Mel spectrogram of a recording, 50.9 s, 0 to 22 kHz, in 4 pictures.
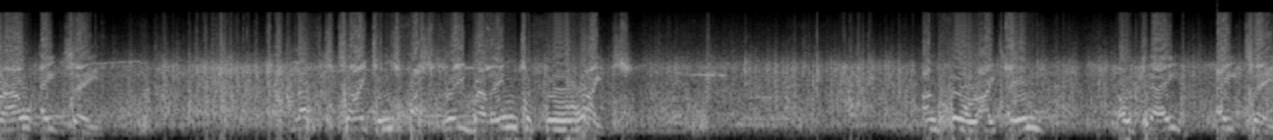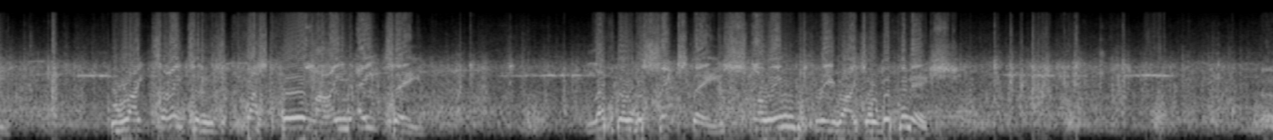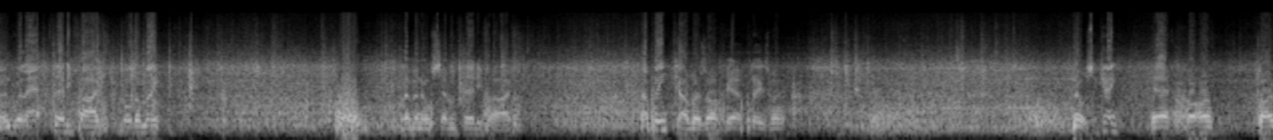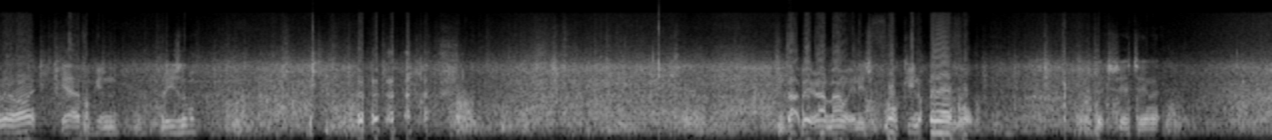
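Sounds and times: tyres rushing on wet gravel: 0:00.0 - 0:50.9.

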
